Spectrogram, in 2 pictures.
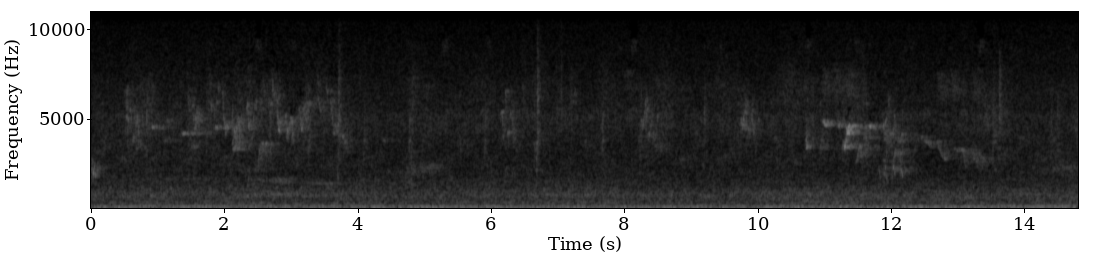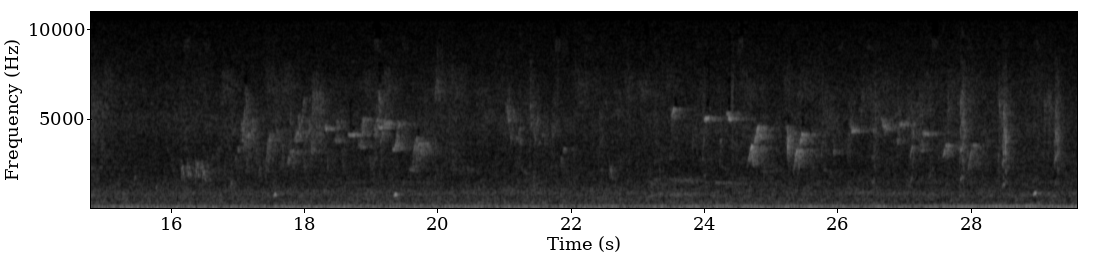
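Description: Birds chirping and twittering on and off in short high calls, some sweeping quickly downward, over a steady low background rumble.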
